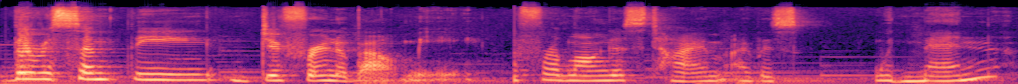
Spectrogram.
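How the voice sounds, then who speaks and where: A woman's voice: a little high, moderate pace, over music. A woman from the Philippines talking candidly and reflectively in a documentary interview, telling personal stories in a casual way. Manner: candid and conversational, reflective, with fillers and laughs. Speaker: interviewee, arts organizer.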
